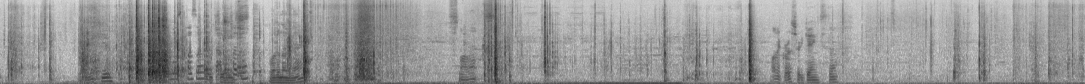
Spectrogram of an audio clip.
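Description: Cardboard toy boxes rattle and scrape as they are handled.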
